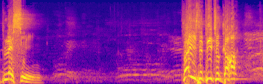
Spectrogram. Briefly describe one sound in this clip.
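A man preaches loudly and with animation through a microphone in a large echoing hall.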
